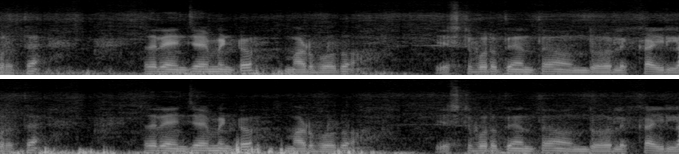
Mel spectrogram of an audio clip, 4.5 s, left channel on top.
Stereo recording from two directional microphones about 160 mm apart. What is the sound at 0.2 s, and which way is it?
Speech, 15° right (ahead or behind).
